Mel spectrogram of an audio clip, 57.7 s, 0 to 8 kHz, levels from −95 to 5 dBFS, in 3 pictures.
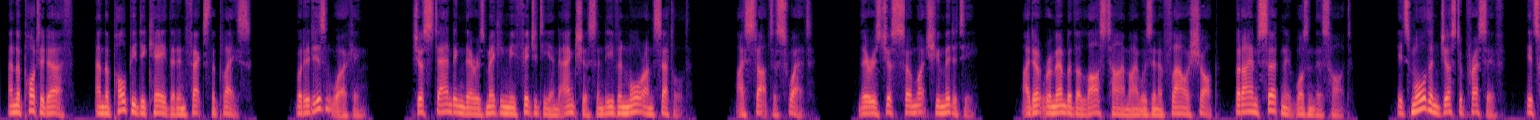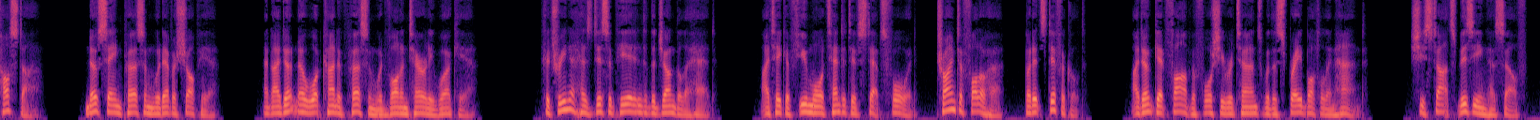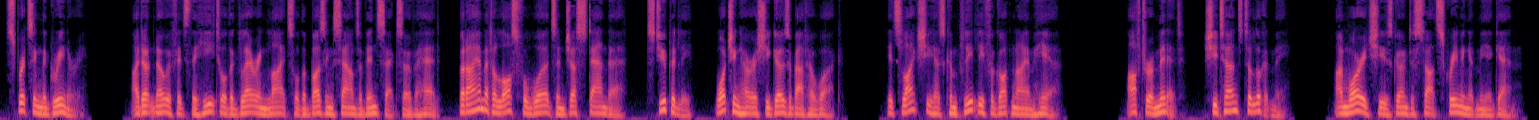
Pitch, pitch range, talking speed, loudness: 115 Hz, 95-130 Hz, 205 wpm, -27 LUFS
